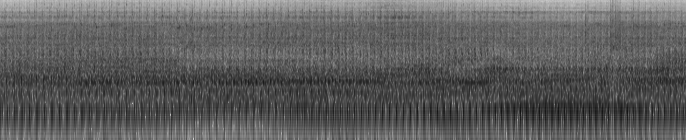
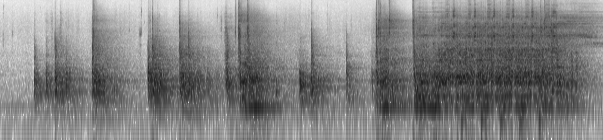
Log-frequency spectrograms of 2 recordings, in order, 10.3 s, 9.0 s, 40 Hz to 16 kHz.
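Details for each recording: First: 1994 Coast to Coast riding mower with Briggs & Stratton single-cylinder, abandoned for years, new spark plug, unknown-age gas: steady, even chugging with no misses or knocks; normal running. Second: 1994 Coast to Coast riding mower, Briggs & Stratton engine, sat abandoned for years; would not crank on key, no power at starter, so power fed directly to starter: short whirring bursts then steady spin, engine turns over.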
